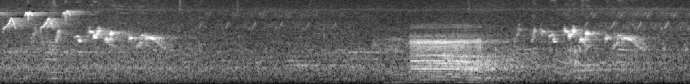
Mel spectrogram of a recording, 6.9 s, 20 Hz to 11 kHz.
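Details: Red-whiskered bulbul used as a caged decoy to trap wild birds, recorded 12 April 2018; bursts of bright, warbled, high notes open and close the clip, with a low harmonic buzzing sound in between over steady background hiss.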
